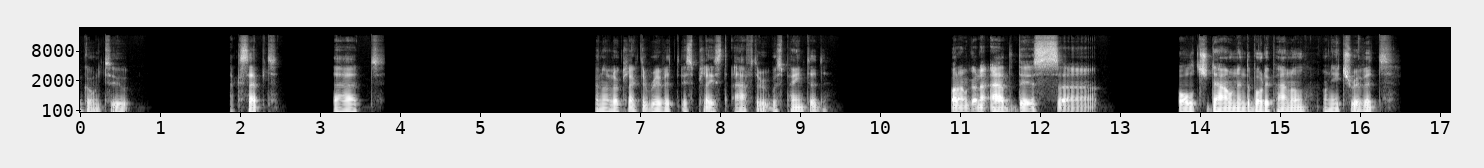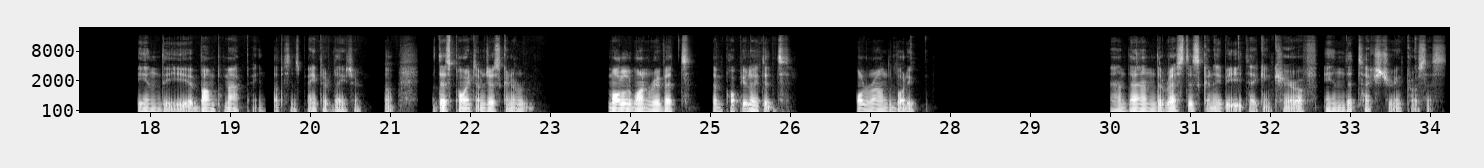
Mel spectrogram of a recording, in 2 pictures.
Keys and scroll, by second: 28.6 ctrl+s.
